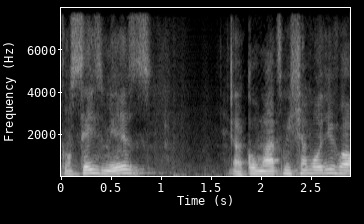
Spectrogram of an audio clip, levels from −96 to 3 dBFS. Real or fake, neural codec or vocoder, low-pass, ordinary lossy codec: fake; codec, 16 kHz, 4 kbps, FreqCodec, smaller model; none; none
